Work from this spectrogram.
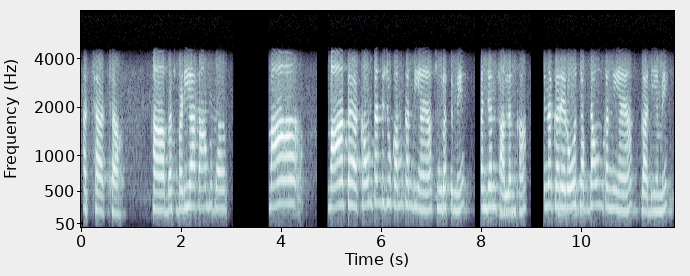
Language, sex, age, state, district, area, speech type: Sindhi, female, 30-45, Gujarat, Surat, urban, conversation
